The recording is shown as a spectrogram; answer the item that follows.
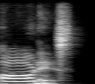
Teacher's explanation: Yeah, there's no T in artist.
